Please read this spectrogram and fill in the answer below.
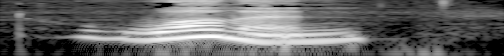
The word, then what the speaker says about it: woman: The other U sound, of the word woman, has no simple phonetic pattern in English. That sound is the same vowel sound as the words put, P-U-T, and good, G-O-O-D.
